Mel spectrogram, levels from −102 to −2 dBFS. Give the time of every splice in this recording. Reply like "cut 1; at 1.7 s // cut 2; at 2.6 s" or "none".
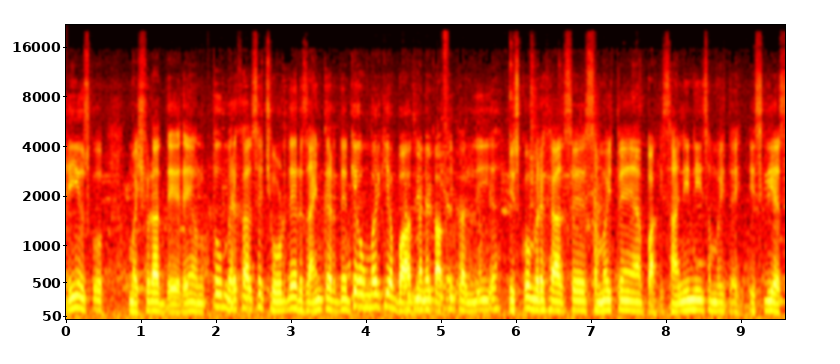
cut 1; at 1.9 s // cut 2; at 3.8 s // cut 3; at 5.8 s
